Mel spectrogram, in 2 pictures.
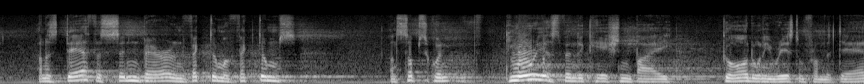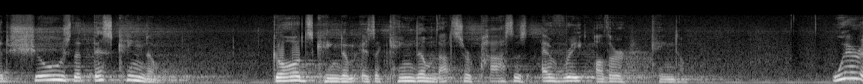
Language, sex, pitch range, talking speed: English, male, 115-165 Hz, 130 wpm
